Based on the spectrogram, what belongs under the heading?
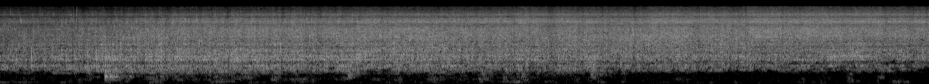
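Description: Raw prawns and potato pieces sizzling in hot mustard oil in a kadai as they are stirred with a spatula: a loud, steady frying sizzle that swells slightly in the first second.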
